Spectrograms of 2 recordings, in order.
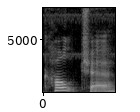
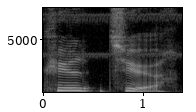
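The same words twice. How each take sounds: First: It is said with English sounds. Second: It is said with French R and U sounds. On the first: The speaker calls it wrong. "instead of saying culture" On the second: The speaker calls it right. "we're saying culture"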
